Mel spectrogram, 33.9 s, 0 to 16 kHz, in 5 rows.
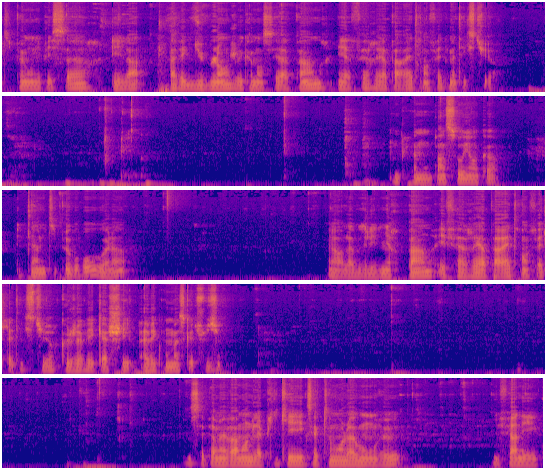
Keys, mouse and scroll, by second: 8.1 ctrl+alt+z, 8.4 ctrl+alt+z, 9.5 click, 11.4 alt+right click, 12.3 click, 13.0 alt+right click, 14.3-33.9 drag.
